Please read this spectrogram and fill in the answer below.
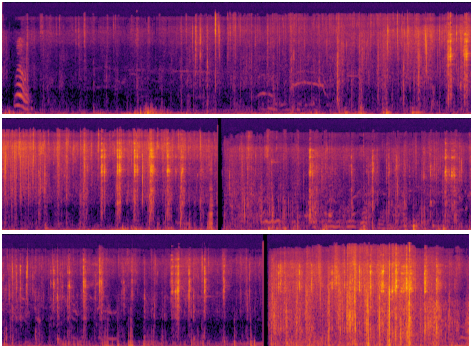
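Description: Footsteps crunching and clattering on loose stones and dry leaves, with short clacks of stone against stone, and voices under them.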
